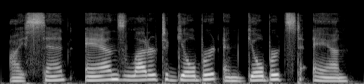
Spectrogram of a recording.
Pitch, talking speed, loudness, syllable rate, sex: 190 Hz, 165 wpm, -17 LUFS, 4.7 syllables/s, female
